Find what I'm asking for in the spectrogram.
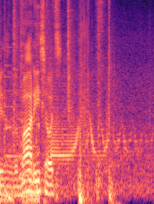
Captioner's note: boioioiong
